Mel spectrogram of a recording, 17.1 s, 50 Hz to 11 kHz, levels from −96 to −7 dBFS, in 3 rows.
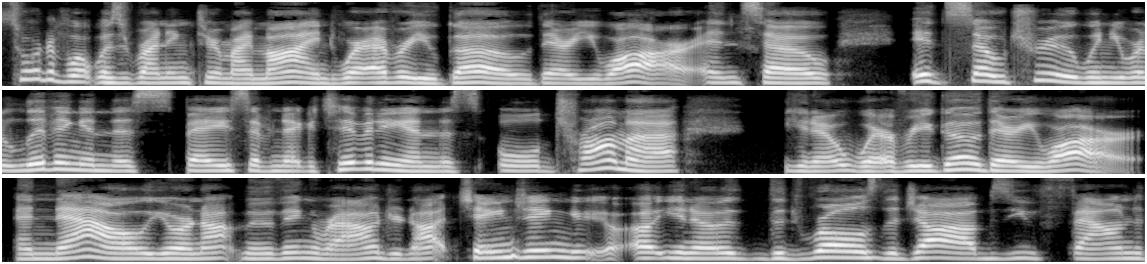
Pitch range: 175-205 Hz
